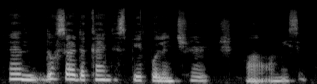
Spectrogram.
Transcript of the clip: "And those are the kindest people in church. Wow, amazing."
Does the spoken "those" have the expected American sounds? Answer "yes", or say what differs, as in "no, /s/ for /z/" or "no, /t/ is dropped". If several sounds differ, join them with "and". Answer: no, /s/ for /z/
